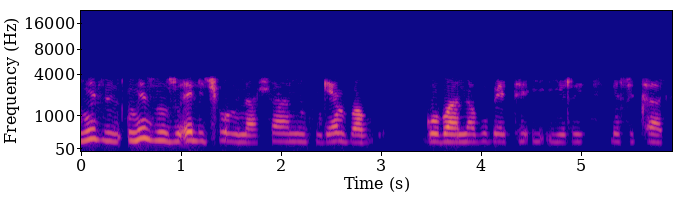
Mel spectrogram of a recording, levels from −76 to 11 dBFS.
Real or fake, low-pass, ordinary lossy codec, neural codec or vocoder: fake; 3.6 kHz; Opus, 24 kbps; codec, 16 kHz, 8 kbps, FreqCodec, larger model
